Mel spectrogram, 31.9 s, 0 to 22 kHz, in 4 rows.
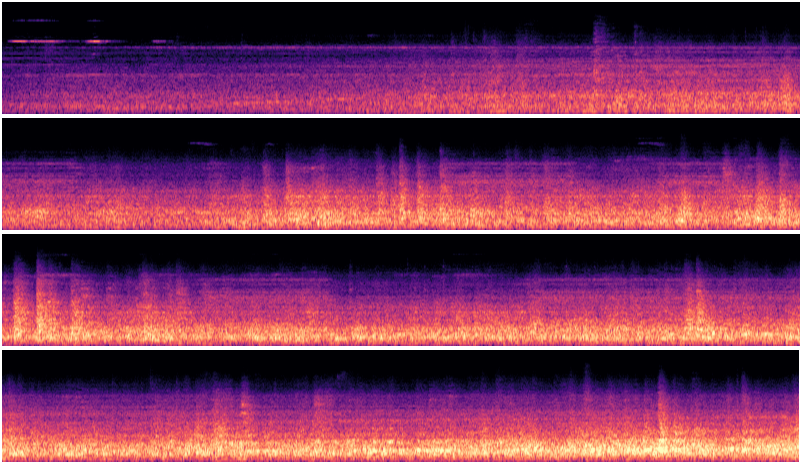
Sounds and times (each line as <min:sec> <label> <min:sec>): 0:00.0 Doors closing on a london underground train 0:31.9
0:00.0 full train journey through tunnel 0:31.9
